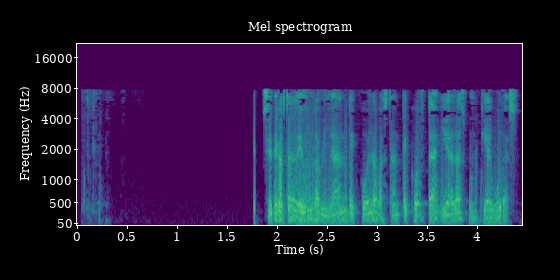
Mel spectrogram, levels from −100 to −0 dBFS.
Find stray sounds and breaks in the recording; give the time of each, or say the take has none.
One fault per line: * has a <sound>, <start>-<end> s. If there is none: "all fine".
all fine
